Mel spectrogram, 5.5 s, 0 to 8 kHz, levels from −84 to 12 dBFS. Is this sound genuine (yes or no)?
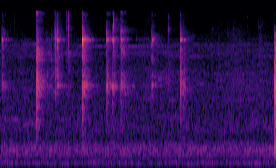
yes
